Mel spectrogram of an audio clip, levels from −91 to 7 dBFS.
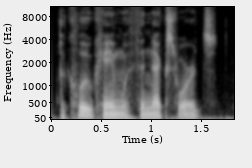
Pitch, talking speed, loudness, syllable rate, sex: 90 Hz, 230 wpm, -19 LUFS, 4.6 syllables/s, male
